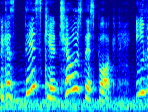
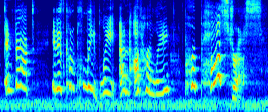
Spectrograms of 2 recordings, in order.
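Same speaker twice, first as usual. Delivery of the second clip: mock indignant; 9 semitones higher than usual. Mock outraged reader.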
